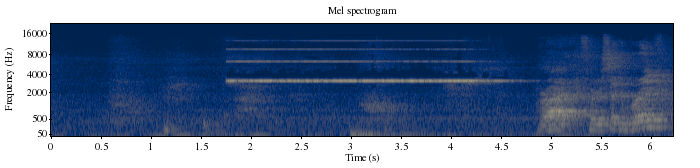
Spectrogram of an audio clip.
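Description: An electronic workout interval timer gives one long, steady, high beep of about three seconds, marking the end of a timed exercise period. Just after it, a man's voice is heard, breathing hard from the effort.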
